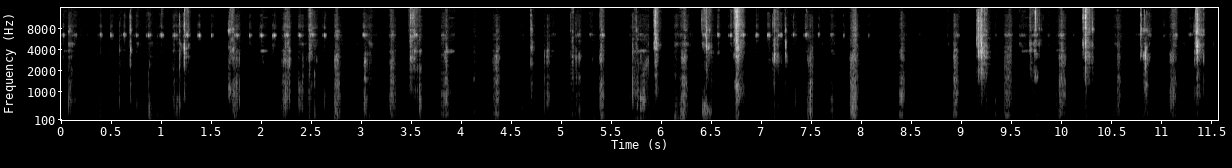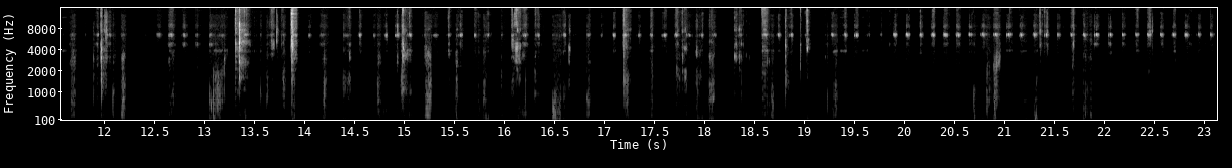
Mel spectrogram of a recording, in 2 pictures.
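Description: Close-up eating sounds: a man chewing luchi with curry, with lip smacks and the crackle of fingers tearing the fried bread, heard as an irregular run of sharp clicks and smacks. A faint, high, rapid ticking comes and goes behind it.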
